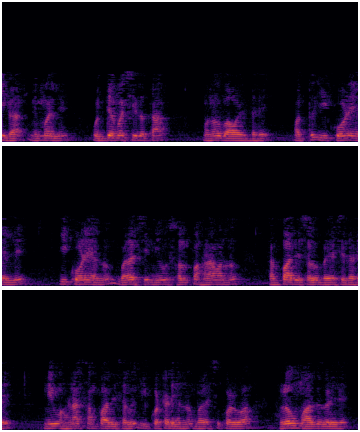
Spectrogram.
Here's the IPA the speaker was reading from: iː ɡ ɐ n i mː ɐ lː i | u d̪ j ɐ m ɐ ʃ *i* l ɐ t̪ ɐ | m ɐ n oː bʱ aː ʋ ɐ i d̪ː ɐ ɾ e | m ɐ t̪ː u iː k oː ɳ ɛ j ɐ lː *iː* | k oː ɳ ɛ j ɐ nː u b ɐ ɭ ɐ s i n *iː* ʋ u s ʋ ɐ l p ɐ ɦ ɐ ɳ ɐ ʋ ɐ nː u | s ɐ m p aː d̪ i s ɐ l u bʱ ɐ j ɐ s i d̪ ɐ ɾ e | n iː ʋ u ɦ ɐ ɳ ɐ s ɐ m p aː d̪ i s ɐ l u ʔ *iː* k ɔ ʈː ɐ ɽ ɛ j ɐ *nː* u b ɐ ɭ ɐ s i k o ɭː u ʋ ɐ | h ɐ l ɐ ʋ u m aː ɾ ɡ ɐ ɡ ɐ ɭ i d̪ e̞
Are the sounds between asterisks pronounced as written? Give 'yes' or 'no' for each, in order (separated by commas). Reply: no, yes, yes, yes, yes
